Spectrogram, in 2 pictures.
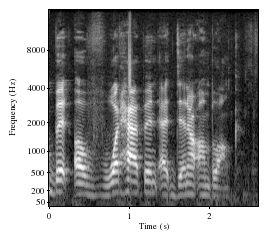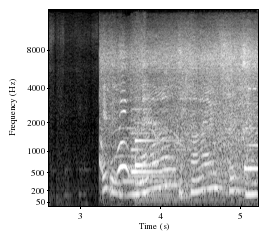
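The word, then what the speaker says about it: Dîner en Blanc: Dinner on Blanc. I pronounced that right.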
